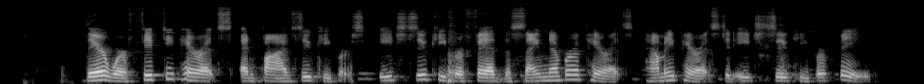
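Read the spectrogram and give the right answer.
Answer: 10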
